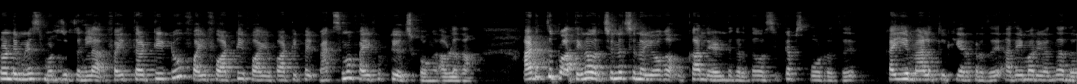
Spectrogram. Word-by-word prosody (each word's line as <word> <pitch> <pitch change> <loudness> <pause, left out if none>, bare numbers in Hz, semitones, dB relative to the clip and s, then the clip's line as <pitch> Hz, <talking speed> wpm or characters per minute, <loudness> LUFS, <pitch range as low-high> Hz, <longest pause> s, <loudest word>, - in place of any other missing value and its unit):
20 260 -1 +6
minutes 250 +1 +1
முடிஞ்சிருச்சுங்களா? 210 -2 -2
5.30 225 +3 0
two 335 - +3
5.45 205 0 0 0.5
maximum 265 +10 0
5.50 220 +1 0
வச்சுக்கோங்க 175 -5 -5
அவ்வளோதான். 170 -1 -2 0.6
அடுத்து 365 - +4
பாத்தீங்கன்னா, 245 +4 +6
ஒரு 265 - -5
சின்ன 280 +1 +5
சின்ன 250 -3 +4
யோகா 220 0 -1
உக்கார்ந்து 230 -2 0
எழுந்துக்கிறது, 195 0 -4
ஒரு 195 - -8
சிட்அப்ஸ் 245 +4 -8
போடுறது, 185 -1 -6 0.4
கைய 240 +2 +6
மேல 215 +1 +3
தூக்கி 215 0 -4
எறக்கறது, 195 -1 -5
அதே 215 +1 -1
மாரி 210 -1 0
வந்து 220 +3 -2
அந்த 185 -3 -2
215 Hz, 160 wpm, -22 LUFS, 200-240 Hz, 0.6 s, 20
